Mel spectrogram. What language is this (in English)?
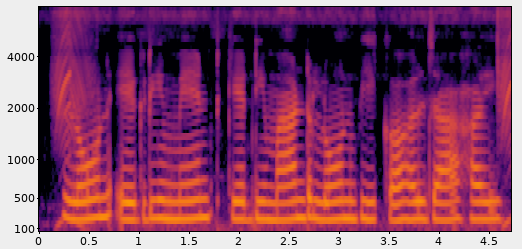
Magahi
